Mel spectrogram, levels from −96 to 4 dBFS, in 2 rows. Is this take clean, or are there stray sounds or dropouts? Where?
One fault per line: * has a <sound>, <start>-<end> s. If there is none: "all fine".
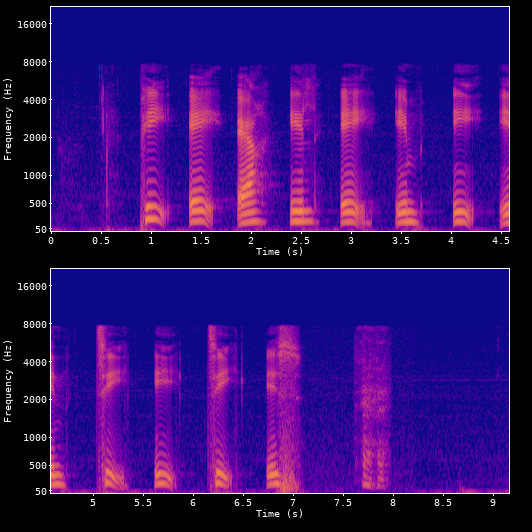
* has a laugh, 7.6-8.0 s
